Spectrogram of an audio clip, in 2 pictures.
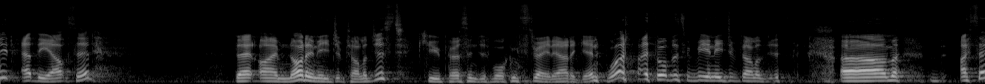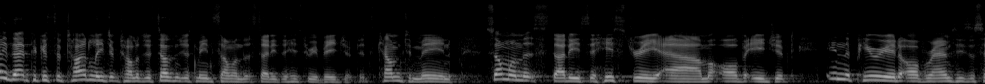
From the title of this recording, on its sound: Live at the AM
